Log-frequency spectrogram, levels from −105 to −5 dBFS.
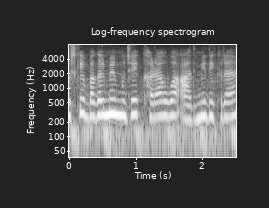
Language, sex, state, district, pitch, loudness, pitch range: Hindi, female, Bihar, Patna, 270 Hz, -14 LUFS, 255-285 Hz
